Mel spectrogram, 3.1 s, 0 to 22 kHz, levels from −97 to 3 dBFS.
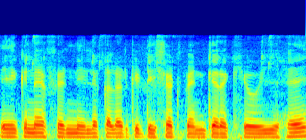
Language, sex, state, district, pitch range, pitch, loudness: Hindi, male, Uttar Pradesh, Jalaun, 100-110 Hz, 105 Hz, -16 LUFS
